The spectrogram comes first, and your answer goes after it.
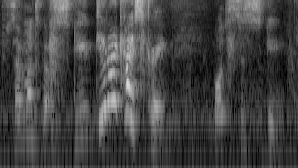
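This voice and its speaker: With an English accent and a medium pitch, a woman speaks in very wide pitch swings over noticeable background noise. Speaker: spiritual tarot reader. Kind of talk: casual monologue to camera. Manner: halting, stuttering speech; animated.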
